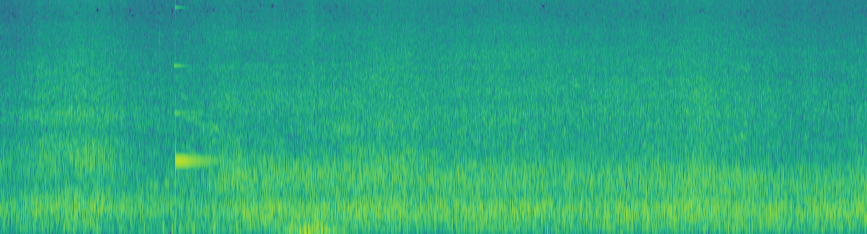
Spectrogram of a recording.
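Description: Ocean surf breaking and washing up the shore in a steady rush. A brief high-pitched tone sounds once, a little over two seconds in.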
